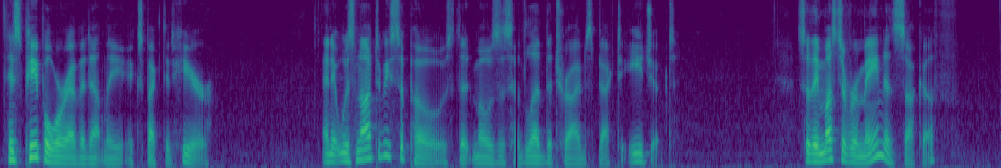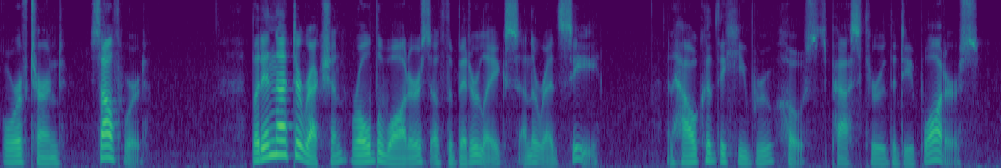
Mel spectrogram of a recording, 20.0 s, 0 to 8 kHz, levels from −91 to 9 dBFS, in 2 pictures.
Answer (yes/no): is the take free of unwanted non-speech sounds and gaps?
no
